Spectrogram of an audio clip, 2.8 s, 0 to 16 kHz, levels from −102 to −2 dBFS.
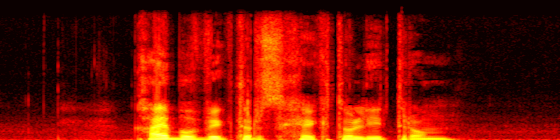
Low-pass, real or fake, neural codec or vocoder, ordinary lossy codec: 14.4 kHz; real; none; AAC, 64 kbps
